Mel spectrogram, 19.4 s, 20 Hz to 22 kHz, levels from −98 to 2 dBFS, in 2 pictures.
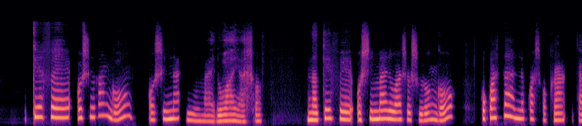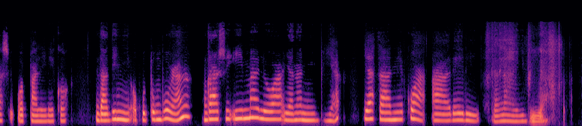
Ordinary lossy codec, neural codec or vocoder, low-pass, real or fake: MP3, 64 kbps; codec, 16 kHz in and 24 kHz out, 0.9 kbps, LongCat-Audio-Codec, fine tuned four codebook decoder; 10.8 kHz; fake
